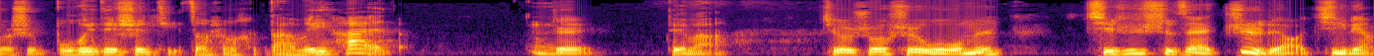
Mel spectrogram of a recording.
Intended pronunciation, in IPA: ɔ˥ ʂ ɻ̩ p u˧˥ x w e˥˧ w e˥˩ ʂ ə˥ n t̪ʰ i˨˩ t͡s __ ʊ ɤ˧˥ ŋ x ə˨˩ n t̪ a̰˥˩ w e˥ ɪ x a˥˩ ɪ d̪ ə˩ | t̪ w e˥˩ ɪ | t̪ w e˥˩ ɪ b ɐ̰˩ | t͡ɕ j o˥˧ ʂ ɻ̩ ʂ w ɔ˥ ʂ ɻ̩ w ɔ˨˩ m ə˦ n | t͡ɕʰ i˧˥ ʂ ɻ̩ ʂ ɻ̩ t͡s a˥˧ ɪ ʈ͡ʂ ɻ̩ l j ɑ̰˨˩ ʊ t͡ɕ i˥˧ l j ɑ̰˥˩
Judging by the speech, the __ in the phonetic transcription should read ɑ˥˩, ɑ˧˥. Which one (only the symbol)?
ɑ˥˩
